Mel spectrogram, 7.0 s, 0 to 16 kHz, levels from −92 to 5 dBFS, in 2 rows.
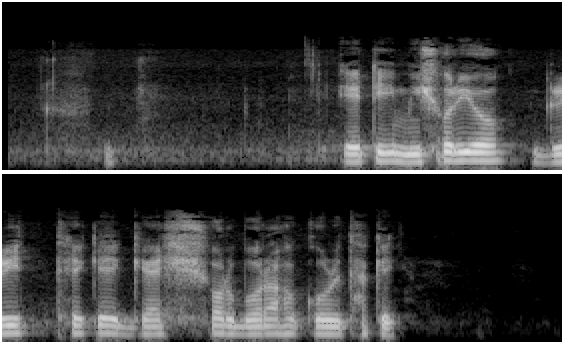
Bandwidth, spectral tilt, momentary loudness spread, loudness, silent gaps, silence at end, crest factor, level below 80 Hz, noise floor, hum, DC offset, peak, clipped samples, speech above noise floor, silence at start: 7.6 kHz; -6 dB/octave; 11 LU; -18 LUFS; none; 1.05 s; 18 dB; -60 dBFS; -79 dBFS; none; under 0.1%; -2 dBFS; under 0.1%; 62 dB; 0.65 s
